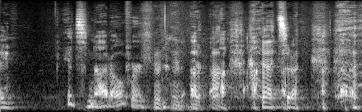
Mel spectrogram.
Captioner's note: laugh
